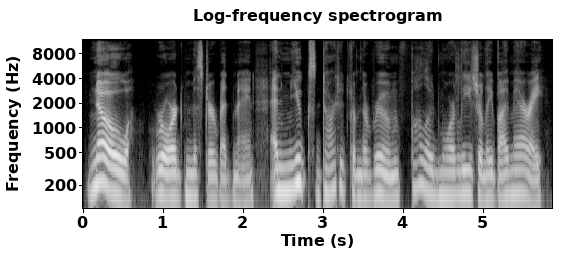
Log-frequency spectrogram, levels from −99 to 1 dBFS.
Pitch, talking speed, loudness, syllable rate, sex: 150 Hz, 155 wpm, -20 LUFS, 4.7 syllables/s, female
